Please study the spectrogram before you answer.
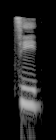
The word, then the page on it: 折: cantonese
